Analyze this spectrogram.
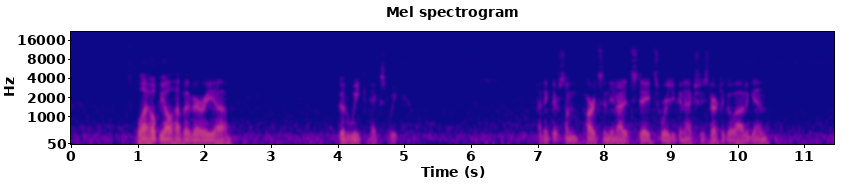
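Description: A middle-aged man speaks close by, calmly, in short bursts.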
